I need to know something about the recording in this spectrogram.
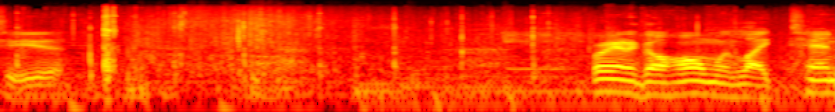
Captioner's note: hammers, rocks fall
